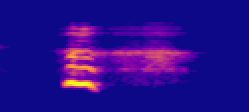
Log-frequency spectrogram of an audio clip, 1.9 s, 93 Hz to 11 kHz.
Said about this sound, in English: He yawns down the phone. It's gone 2 a.m, and it's been a big day, and we both need some rest.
